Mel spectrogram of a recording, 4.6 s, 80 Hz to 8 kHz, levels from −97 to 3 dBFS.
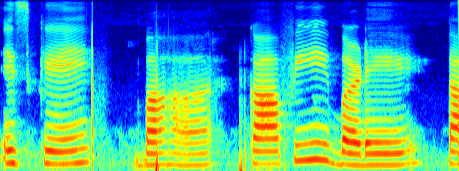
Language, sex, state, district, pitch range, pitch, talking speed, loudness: Hindi, female, Punjab, Fazilka, 195-225 Hz, 210 Hz, 65 wpm, -16 LUFS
